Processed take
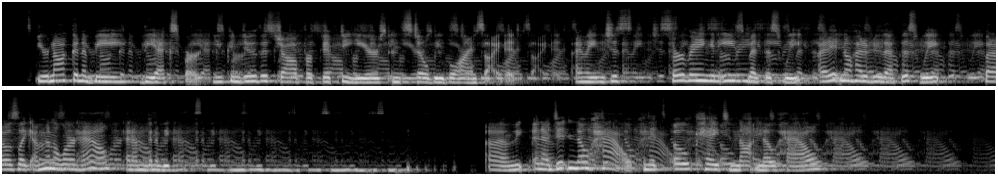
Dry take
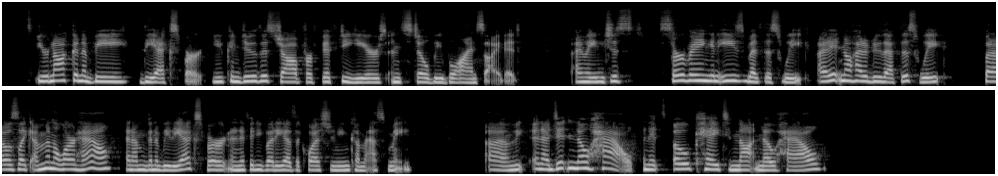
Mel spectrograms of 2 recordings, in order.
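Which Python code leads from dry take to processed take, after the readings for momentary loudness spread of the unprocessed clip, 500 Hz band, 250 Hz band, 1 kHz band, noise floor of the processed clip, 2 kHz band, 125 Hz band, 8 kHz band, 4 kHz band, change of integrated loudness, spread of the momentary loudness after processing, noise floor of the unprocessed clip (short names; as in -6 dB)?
8 LU, +5.0 dB, +2.0 dB, -3.5 dB, -54 dBFS, -2.5 dB, +0.5 dB, -0.5 dB, -0.5 dB, +2.0 dB, 12 LU, -75 dBFS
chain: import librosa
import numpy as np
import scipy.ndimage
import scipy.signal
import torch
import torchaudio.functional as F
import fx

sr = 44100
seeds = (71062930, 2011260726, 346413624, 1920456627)

y = fx.spec_erase(x, sr, start_s=11.6, length_s=2.4, low_hz=220.0, high_hz=6800.0)
y = fx.curve_eq(y, sr, hz=(220.0, 380.0, 1100.0, 2400.0), db=(0, 8, -7, 0))
y = fx.echo_split(y, sr, split_hz=330.0, low_ms=88, high_ms=464, feedback_pct=52, wet_db=-11.0)
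y = fx.backlash(y, sr, play_db=-45.5)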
